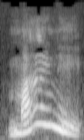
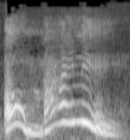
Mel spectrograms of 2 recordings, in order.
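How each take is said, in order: First: Said in the usual way. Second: "Oh, my need" drawn out very slowly, pitched higher; savoring "my need". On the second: Shown as a demonstration. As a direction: linger on "my need" as if realizing it's personal. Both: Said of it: "You know what that means?".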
